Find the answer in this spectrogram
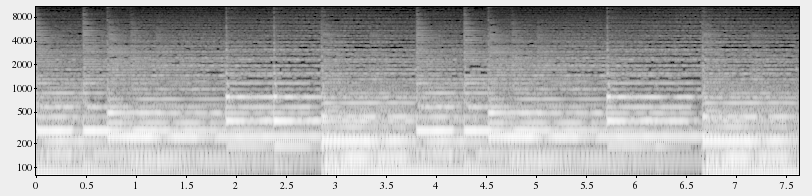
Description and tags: A looped melody made within Numerology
